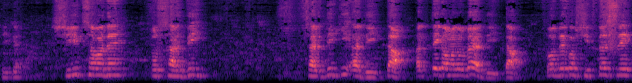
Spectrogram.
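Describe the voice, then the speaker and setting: A man's voice: sits high, measured pace, pauses often, slight background noise. A male teacher giving an exam-prep grammar lesson, explaining step by step, repeating key words and asking questions that he answers himself. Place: room with a board he writes on. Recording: echoey room, mic far off.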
